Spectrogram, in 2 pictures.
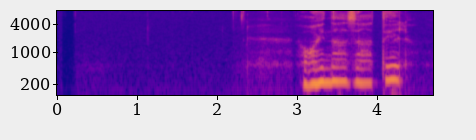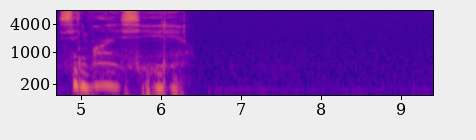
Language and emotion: Russian, sad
